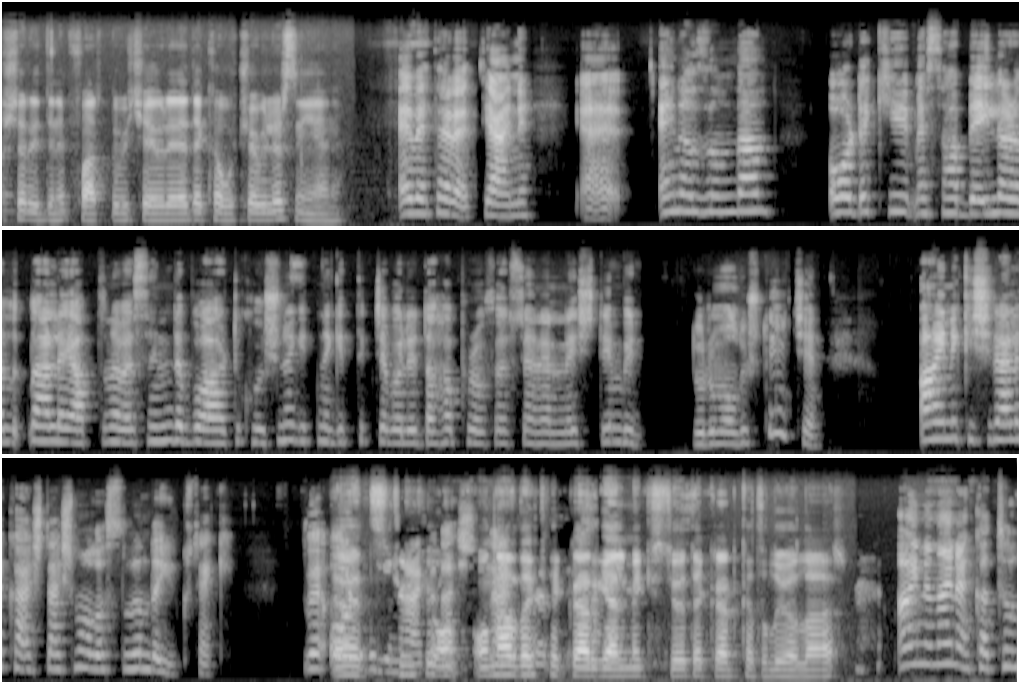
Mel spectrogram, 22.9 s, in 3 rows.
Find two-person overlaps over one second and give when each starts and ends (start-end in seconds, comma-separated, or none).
17.7-19.8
